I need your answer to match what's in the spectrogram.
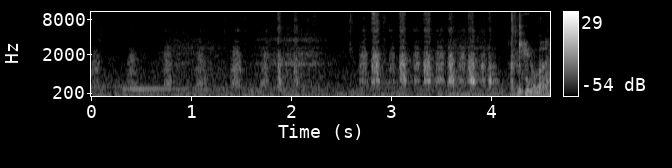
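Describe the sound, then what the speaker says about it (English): A dog pants and snuffles nearby in a room, faint at first then rising into a quick run of breathy huffs and small whimpers toward the end. "my dog is making some noise over there"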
